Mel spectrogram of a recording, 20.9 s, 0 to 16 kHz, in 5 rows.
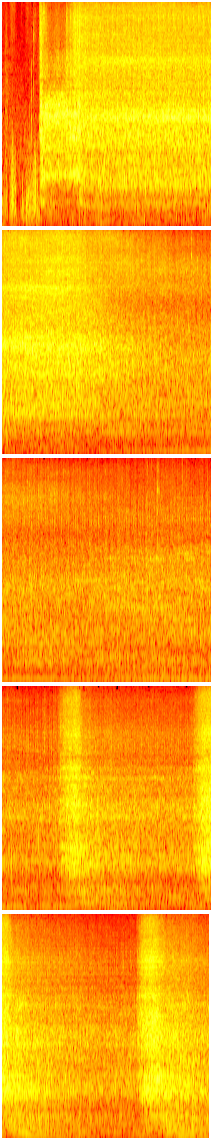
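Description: The rebuilt 322 cubic-inch V8 of a 1955 Buick Roadmaster starts about a second in and runs at a fast idle for several seconds. It then settles to a steady lower idle and is revved three times, near the middle, a little later and near the end.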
